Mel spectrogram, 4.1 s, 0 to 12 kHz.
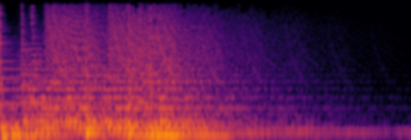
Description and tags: clasic bells7
loop, studio, synth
